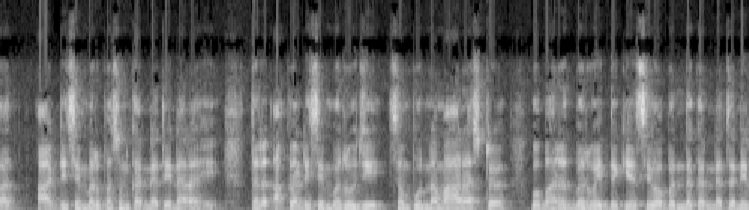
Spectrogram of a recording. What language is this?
Marathi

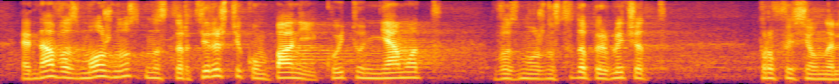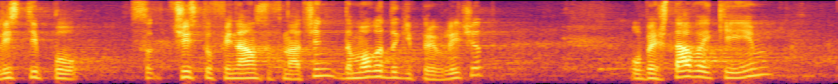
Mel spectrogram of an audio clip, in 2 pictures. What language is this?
Bulgarian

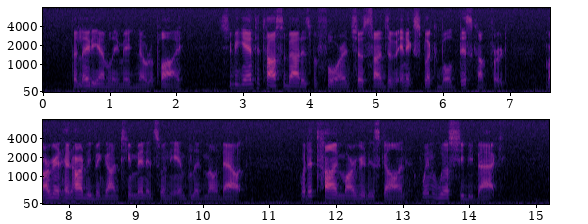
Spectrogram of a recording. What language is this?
English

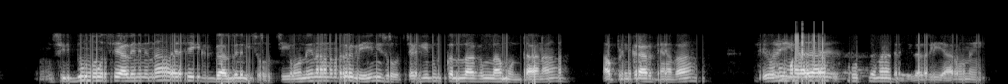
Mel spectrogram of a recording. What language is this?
Punjabi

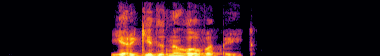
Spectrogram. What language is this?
Abkhazian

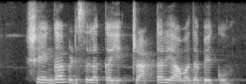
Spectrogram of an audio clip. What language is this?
Kannada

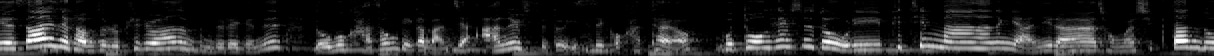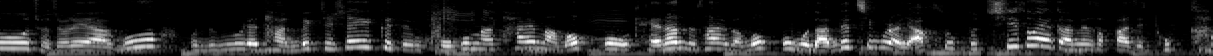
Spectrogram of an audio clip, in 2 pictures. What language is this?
Korean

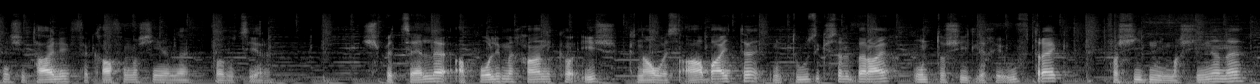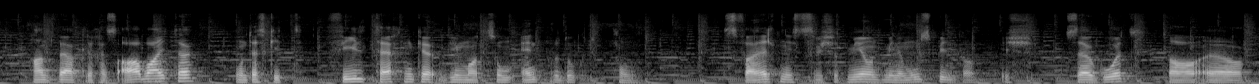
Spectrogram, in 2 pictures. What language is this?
German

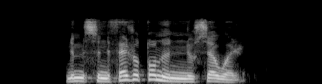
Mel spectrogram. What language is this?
Kabyle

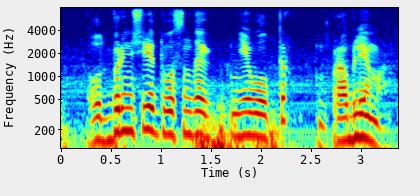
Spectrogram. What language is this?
Kazakh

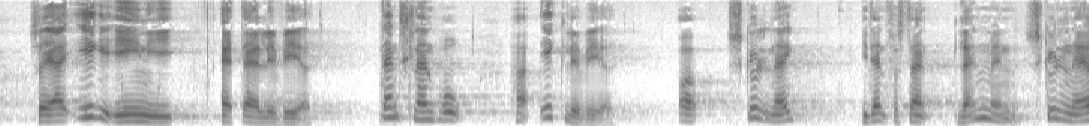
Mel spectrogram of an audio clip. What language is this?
Danish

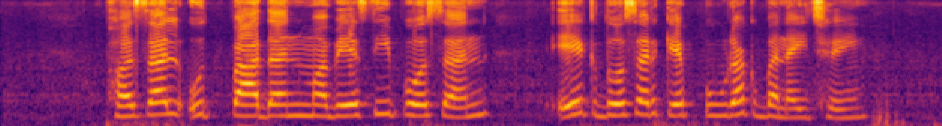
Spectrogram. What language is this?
Magahi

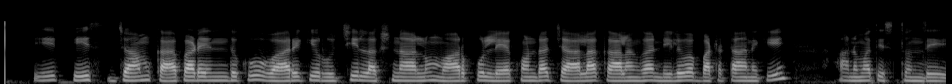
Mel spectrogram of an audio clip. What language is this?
Telugu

